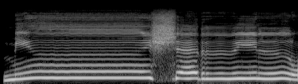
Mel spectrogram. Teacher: harus kita ikhfakan dan gunanya sama Bu jaraknya sama dengan Nun tasdid ya I minyarril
